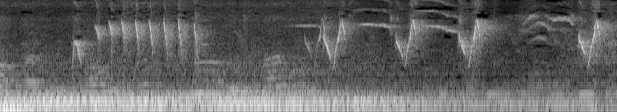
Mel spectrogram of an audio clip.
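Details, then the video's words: Bar-winged prinia song played as a lure to agitate other birds: a brief buzzy trill, then high V-shaped swooping whistles, against steady low background noise. "PANCINGAN CIBLEK GACOR bikin burung ciblek EMOSI !!"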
